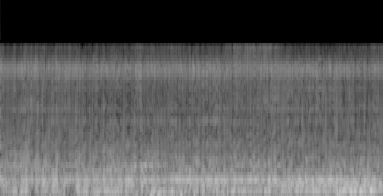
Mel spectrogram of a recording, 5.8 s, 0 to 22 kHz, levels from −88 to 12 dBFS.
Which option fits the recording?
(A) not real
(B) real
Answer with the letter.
A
